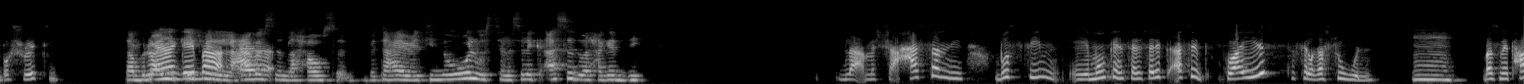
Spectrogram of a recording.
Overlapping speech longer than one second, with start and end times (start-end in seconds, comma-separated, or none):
1.5-2.8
